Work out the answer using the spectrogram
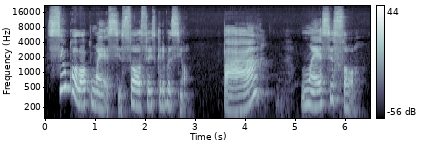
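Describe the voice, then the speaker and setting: A Brazilian woman teaching young children a spelling rule in a patient, sing-song teacher voice. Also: medium pitch. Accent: Brazilian Portuguese.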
